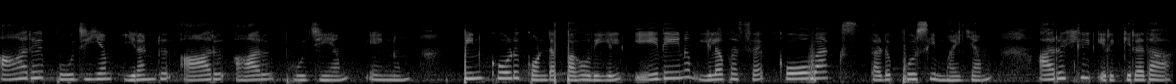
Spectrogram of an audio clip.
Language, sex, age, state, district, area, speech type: Tamil, female, 18-30, Tamil Nadu, Mayiladuthurai, urban, read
